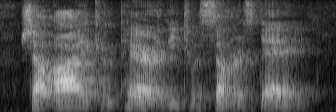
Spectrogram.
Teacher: So there is a repeating pattern of unstressed, stressed, unstressed, stressed, unstressed, stressed, unstressed, stressed, unstressed, stressed in each line. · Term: iambic pentameter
